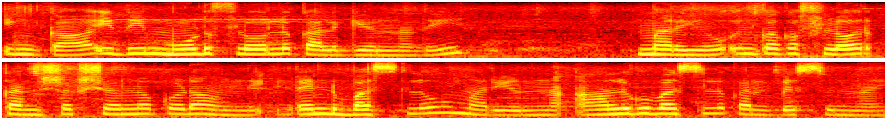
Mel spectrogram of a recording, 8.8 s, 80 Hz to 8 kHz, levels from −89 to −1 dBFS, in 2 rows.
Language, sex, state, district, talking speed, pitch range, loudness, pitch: Telugu, female, Andhra Pradesh, Krishna, 135 wpm, 205-240 Hz, -17 LUFS, 225 Hz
